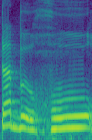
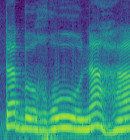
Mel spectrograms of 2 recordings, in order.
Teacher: غین کو پر پڑھیں گے اور واو مدہ کے ساتھ پڑھیں گے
